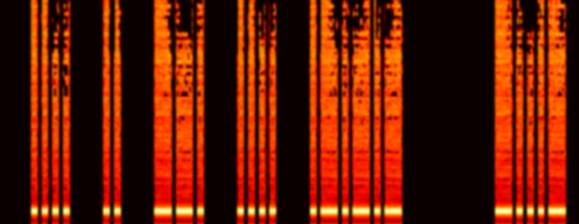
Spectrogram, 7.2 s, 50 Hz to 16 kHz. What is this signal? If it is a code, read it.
Morse code, heard as a keyed tone, about 18 wpm, spaced as for 12 wpm, 1000 Hz. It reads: HIGH. <BT>
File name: qotdfiles / 12wpm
